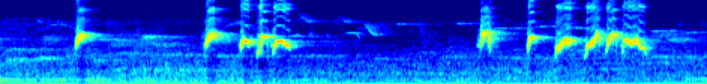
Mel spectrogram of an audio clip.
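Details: Red-whiskered bulbul song, southern master style, played to stimulate caged birds and teach young birds: two short bursts of bright warbled notes dropping in pitch, the second phrase of about six quick slurred notes, over a low steady hum.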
